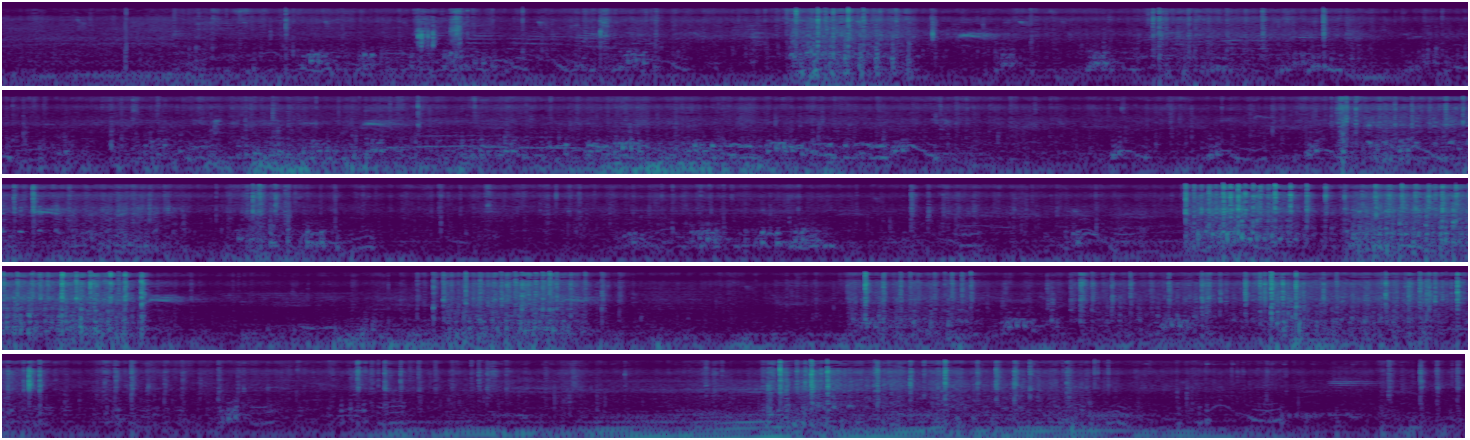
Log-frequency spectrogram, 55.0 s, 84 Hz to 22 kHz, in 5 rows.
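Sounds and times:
pigeons cooing: 0:00.0 - 0:38.2, 0:38.8 - 0:54.9
wings flapping: 0:01.1 - 0:34.5, 0:35.8 - 0:37.8, 0:39.1 - 0:54.9.

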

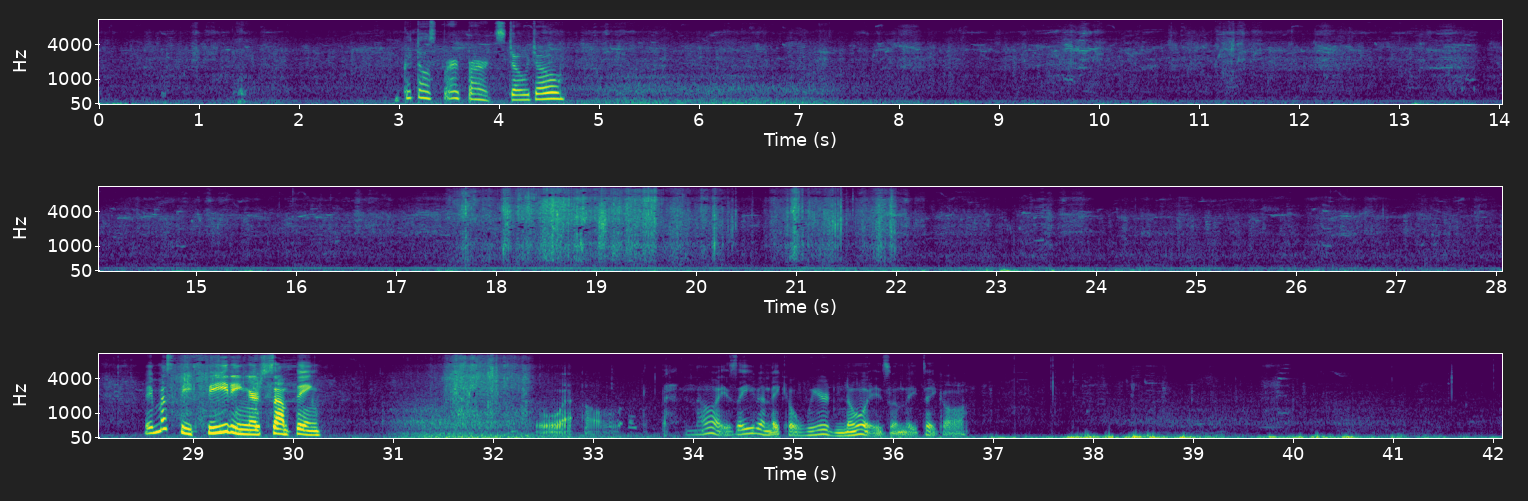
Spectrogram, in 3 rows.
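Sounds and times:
steady low hum: 0:00.0 - 0:11.8
rushing noise: 0:28.7 - 0:33.7.

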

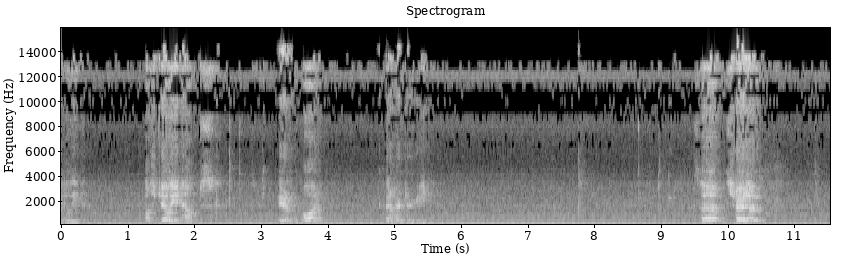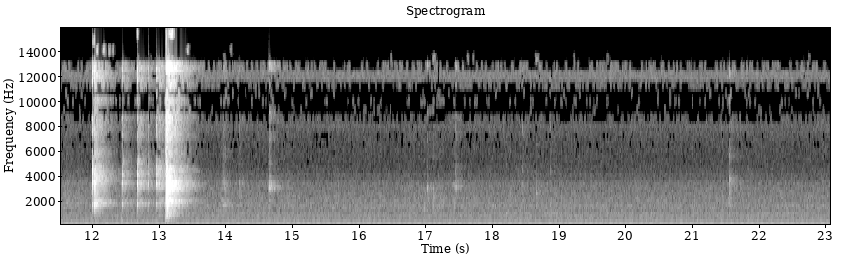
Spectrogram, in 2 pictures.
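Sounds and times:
steady hum: 0:00.0 - 0:23.0
can popping open with hiss: 0:12.0 - 0:13.6.

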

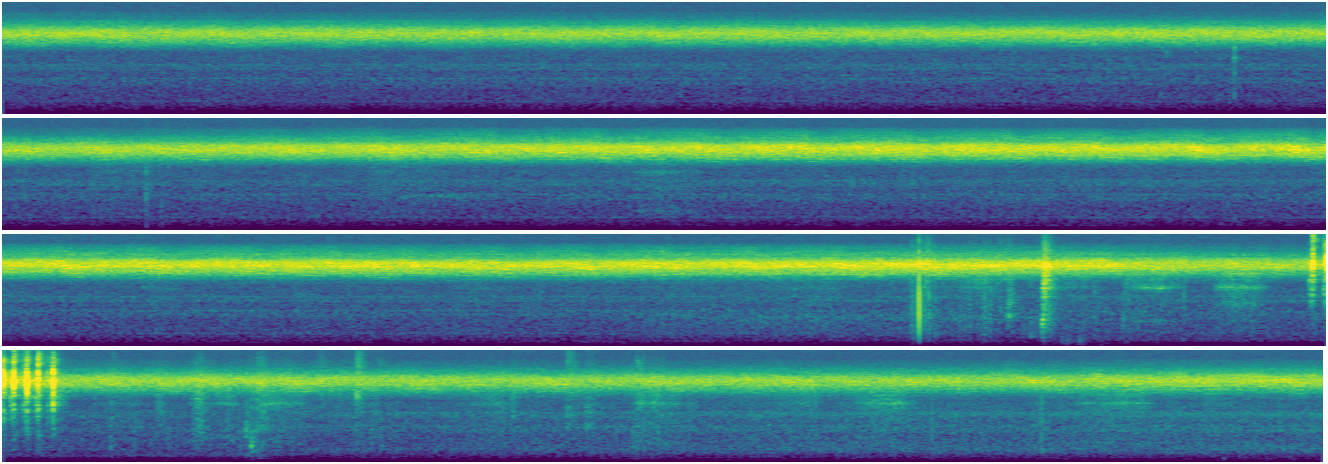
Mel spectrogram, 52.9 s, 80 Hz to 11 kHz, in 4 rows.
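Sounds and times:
ceiling fan hissing: 0:00.0 - 0:52.9
sharp clicks: 0:39.5 - 0:40.4.

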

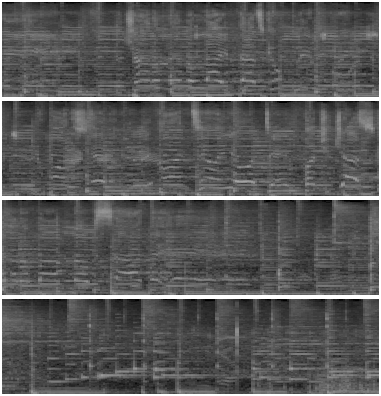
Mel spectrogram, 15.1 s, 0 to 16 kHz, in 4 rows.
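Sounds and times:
person singing: 0:00.0 - 0:10.6
rock song with drums and guitar: 0:00.0 - 0:15.0.

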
